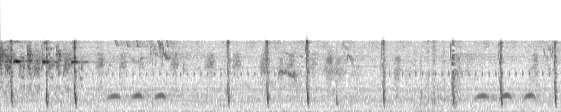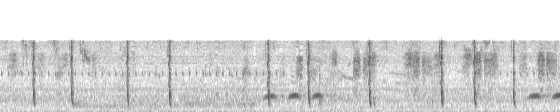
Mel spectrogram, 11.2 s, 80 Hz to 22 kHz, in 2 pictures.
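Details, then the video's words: Squirrel scolding a water monitor lizard at the Gowrie dam waterhole, Djuma Game Reserve, Sabi Sand Wildtuin, South Africa, 11:45 on 10/04/20; steady series of crisp clicks roughly every half second, with repeated soft three-note tonal calls nearby. "Squirrel alarming at Water Monitor Lizard"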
